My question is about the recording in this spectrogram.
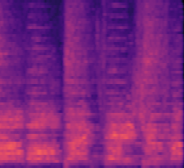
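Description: A musical-theatre cast singing together in full chorus over orchestral accompaniment.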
